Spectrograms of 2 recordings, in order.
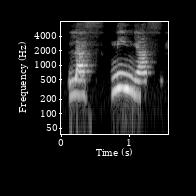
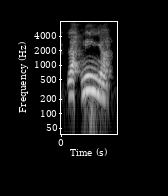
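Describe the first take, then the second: First: The final s of las is clearly pronounced. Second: The final s of las is aspirated. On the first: "en vez de decir" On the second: "tendemos a aspirar esa ese final y decimos"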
